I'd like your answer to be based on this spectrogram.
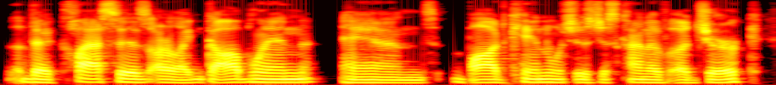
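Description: A man's voice: on the low side, level tone, slow, no room sound, studio quality. A man speaking as a podcast guest in casual chat, wry and self-deprecating. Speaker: podcast guest, game designer.

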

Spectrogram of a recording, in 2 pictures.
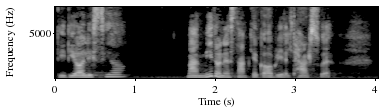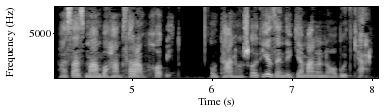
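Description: A cold male captor speaks in a flat, controlled way, read by a woman narrator. Her voice sits low, with a long reverb trailing behind. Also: a little hiss or hum, close to an everyday voice. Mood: bitter. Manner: calm, emotionless, controlled.

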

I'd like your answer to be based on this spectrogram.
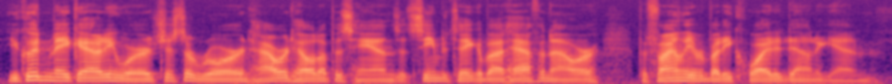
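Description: A male audiobook narrator telling a story in a measured, even way. His voice is smooth and resonant, clear on every word. The pitch is in an ordinary middle range.

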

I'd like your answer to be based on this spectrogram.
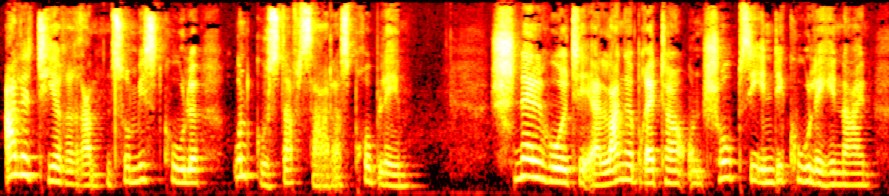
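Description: A woman reads a children's animal story at an unhurried pace. Her voice sits low and steady, with a gentle storybook lilt. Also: creaky. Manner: slow, lively storybook reading.

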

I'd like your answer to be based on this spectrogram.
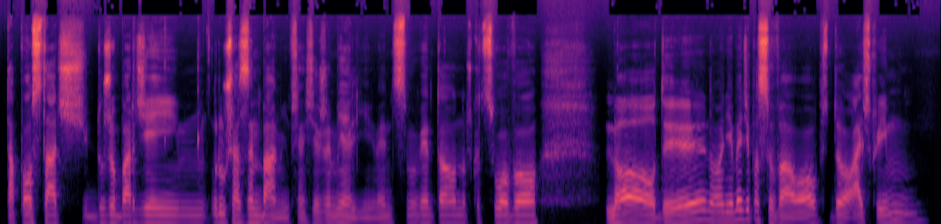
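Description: A man's voice: medium pitch, dry recording, studio quality. A man who works as a voice actor, talking casually in an interview, rambling and acting out quoted lines. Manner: animated, rambling, acts out quotes. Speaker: voice actor guest.

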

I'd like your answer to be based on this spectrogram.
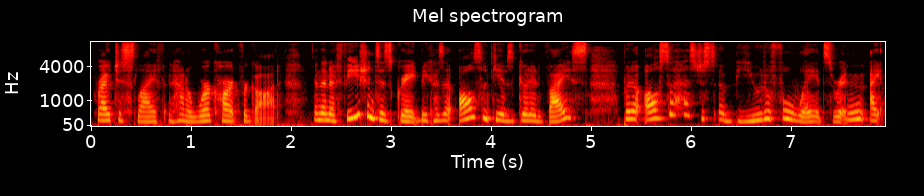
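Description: A young woman hosting a faith podcast, talking in a fast, excited, gushing way. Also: fairly high pitch. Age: young adult. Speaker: podcast host. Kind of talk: casual faith podcast monologue.

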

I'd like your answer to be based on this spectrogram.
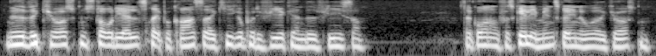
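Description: A man's voice: on the high side, no room sound. Man narrating a children's story. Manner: calm, clear reading.

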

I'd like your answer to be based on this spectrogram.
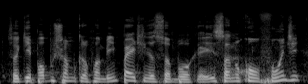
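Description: A man's voice: a little high, very fast, darkish tone, a little hiss or hum. A man with a Brazilian accent hosting a live talk show in a chatty, joking way. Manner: jokey, chatty banter.

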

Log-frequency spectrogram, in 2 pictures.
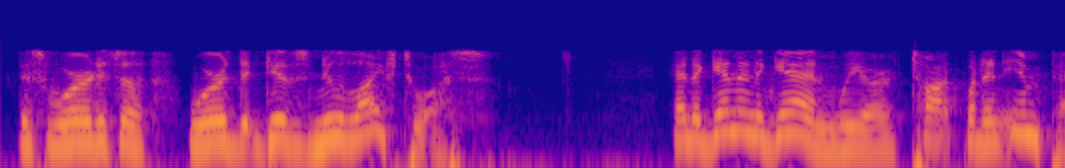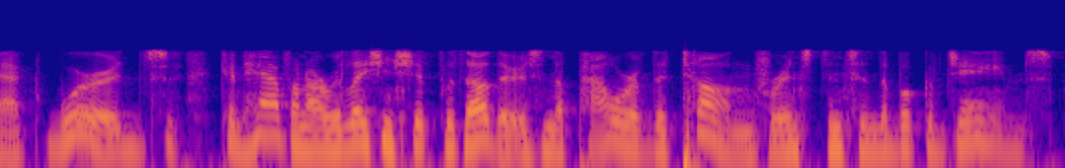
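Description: A man giving a short devotional Bible teaching in a gentle, earnest manner, reading quotations with feeling. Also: fairly high pitch. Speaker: pastor. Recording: narrow phone-like sound.

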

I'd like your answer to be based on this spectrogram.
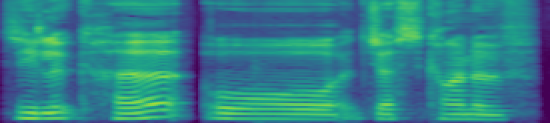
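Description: Smooth-voiced, slow-paced male gamer. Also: mid-range voice, little pitch movement. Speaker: player in a tabletop game. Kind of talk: casual chat.

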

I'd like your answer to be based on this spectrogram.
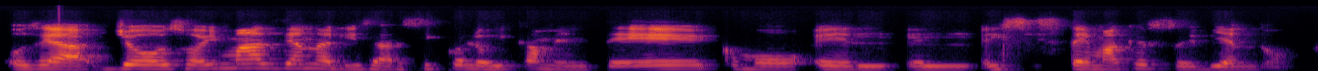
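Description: A woman's voice: fairly low pitch, fairly even intonation, measured pace, muffled recording. A Colombian woman co-hosting a podcast in casual, slangy Spanish sprinkled with English words. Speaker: podcast co-host. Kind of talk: casual, chatty podcast talk.

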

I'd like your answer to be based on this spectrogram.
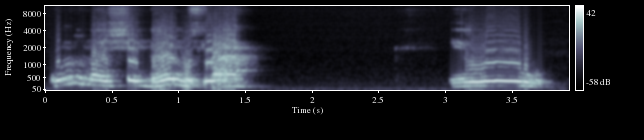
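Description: A man, a pastor giving an emotional personal testimony as a podcast guest, earnest and halting, often repeating words. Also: high voice, lively intonation, poor audio.

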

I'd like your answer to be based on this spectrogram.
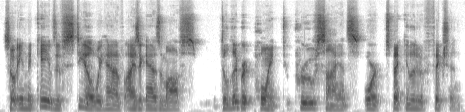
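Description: A man's voice: mid-range voice, normal speed. A man co-hosting a book podcast who asks questions and reflects on the book in an analytical way. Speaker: podcast co-host. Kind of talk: casual podcast chat.

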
